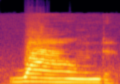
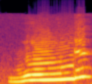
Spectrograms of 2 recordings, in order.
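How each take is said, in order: First: It is said with the verb pronunciation. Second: It is said with the noun pronunciation. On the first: It names an action. "to wound" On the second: It names a thing. "I go from noun then to verb"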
